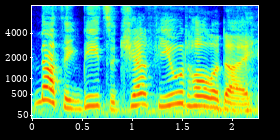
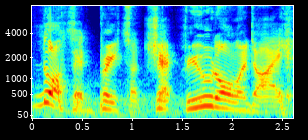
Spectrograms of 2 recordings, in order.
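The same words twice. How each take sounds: First: Meme quote. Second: Gruff Cockney ork take on the meme; a hint of Cockney ork; mock ork voice. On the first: Retold or imitated. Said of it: "the meme where it's like". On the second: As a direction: say it like a Warhammer ork. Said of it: "as a forty K orc".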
